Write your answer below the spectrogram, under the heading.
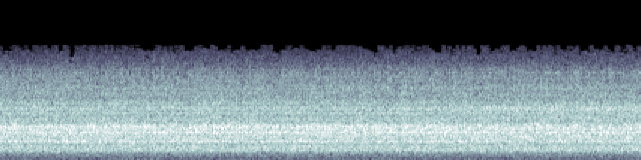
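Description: Steady hiss of a shop vacuum hooked up to a tool and cutter grinder, running along with the grinder's spinning wheel, even and unbroken.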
